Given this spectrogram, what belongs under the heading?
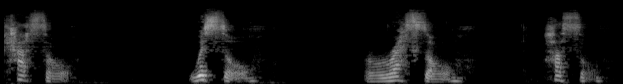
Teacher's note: And also if you take soft and make it a verb with en, the T will drop there as well, soften. And at the end of a word, if you have S-T-L-E, T is always dropped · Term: silent t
